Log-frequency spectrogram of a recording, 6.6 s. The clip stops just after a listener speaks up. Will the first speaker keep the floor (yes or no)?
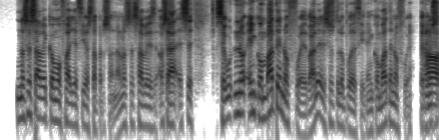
no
